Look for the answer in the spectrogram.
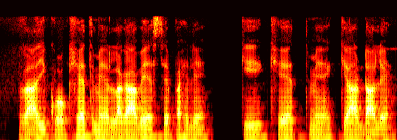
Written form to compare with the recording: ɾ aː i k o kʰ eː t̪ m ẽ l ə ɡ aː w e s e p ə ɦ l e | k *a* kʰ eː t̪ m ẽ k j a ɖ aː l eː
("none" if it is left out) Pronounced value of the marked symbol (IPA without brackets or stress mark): i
